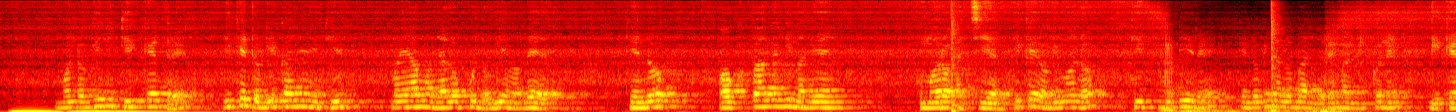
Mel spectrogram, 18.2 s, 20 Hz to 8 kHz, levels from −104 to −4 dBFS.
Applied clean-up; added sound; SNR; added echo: none; Cupboard open or close / Drawer open or close; 11 dB; reverberation time 1.5 s.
